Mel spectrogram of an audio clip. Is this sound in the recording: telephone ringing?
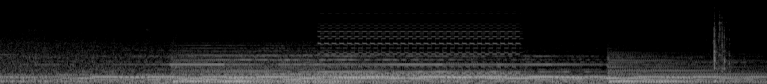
yes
